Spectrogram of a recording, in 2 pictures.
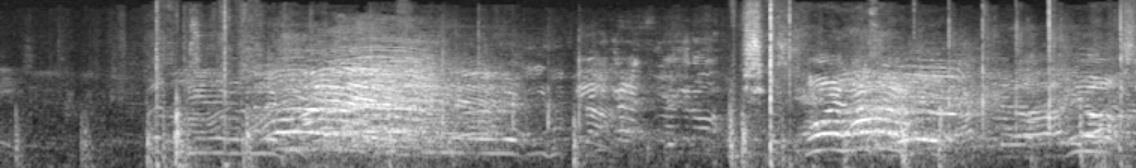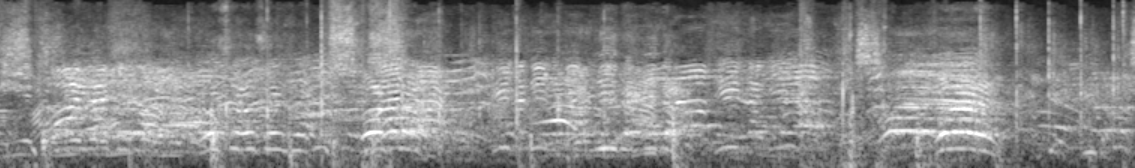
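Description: Punches and kicks land on bodies with sharp thuds.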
